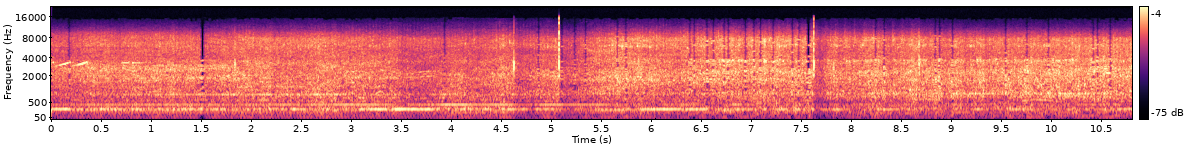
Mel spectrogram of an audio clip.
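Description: Fire engines running at the scene, a steady engine drone with a constant hum, and a couple of brief clicks about halfway through.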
